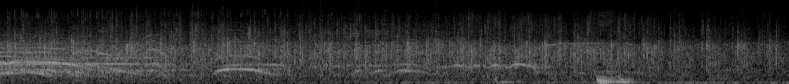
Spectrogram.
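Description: A crowd applauds steadily, a dense wash of clapping that holds at an even level throughout, with a few cheers and voices rising briefly above it.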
